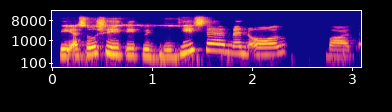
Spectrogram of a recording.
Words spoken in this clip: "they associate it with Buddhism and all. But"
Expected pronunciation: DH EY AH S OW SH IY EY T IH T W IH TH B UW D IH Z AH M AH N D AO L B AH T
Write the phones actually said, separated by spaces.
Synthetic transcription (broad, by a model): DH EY AH S OW SH IY EY T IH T W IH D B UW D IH S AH M AH N D AO L B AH T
